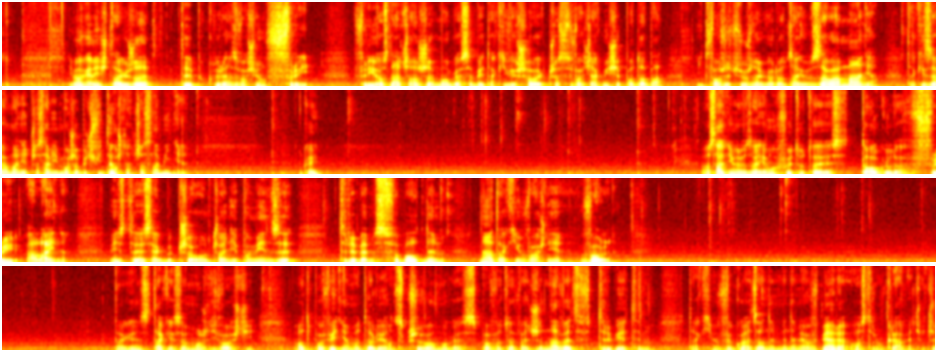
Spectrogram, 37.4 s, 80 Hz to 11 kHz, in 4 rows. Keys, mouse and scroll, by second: 1.4 v, 3.6-5.3 right drag, 4.5 g, 7.9-9.7 drag, 8.9-10.8 right drag, 9.0 g, 11.1-12.8 middle drag, 12.7-14.7 drag, 14.9-16.6 middle drag, 16.4 v, 19.9-22.4 middle drag, 21.6 KP_1, 22.9-24.9 right drag, 24.9 g, 26.3-28.1 right drag, 27.1 g, 28.4 g, 30.5 click, 31.2-32.3 middle drag, 32.1 g, 32.3 right click, 33.7-37.1 drag, 34.3 g, 36.9-37.3 middle drag.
